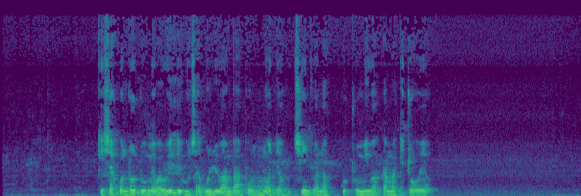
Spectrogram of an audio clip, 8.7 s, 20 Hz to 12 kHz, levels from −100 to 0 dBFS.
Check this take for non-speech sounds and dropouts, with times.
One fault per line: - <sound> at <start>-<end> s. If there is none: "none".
none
